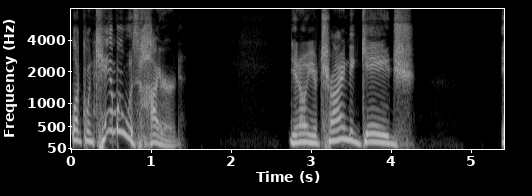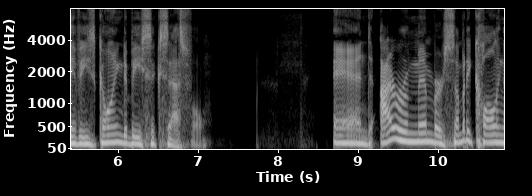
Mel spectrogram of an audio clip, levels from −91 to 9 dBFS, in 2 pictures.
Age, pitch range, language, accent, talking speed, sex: 40-59, 125-165 Hz, English, American, 120 wpm, male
